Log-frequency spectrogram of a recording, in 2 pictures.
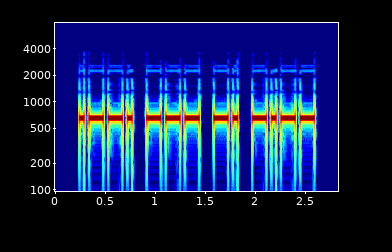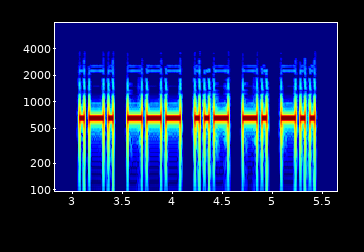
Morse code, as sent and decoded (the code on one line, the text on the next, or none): .--. --- -. -.-- / .-. --- ..- -. -..
PONY ROUND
